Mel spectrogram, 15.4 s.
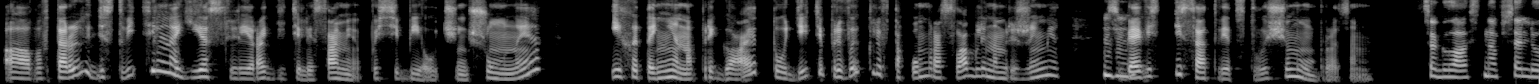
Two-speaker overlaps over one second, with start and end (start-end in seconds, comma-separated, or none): none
